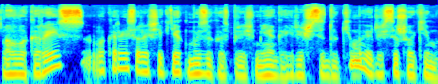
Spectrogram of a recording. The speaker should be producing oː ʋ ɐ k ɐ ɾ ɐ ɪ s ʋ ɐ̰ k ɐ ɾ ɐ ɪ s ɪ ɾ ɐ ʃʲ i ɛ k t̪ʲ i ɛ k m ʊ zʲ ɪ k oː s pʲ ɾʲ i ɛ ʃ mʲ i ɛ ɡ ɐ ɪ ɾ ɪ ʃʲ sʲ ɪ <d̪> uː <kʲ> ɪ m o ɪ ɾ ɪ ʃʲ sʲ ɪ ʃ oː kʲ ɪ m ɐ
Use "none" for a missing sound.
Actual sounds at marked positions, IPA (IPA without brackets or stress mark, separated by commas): d̪, kʲ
